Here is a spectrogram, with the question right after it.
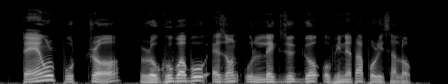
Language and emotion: Assamese, neutral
